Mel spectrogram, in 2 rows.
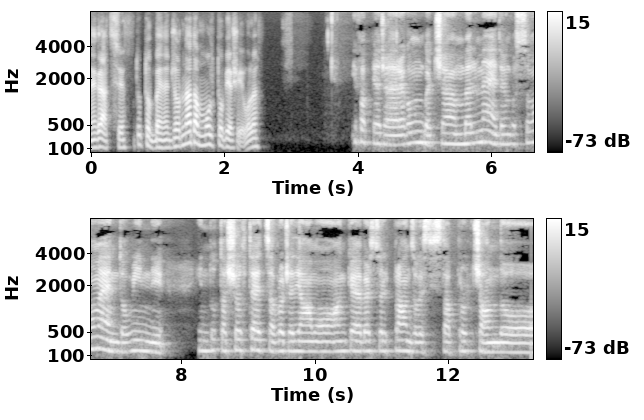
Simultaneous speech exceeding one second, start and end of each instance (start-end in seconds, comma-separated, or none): none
